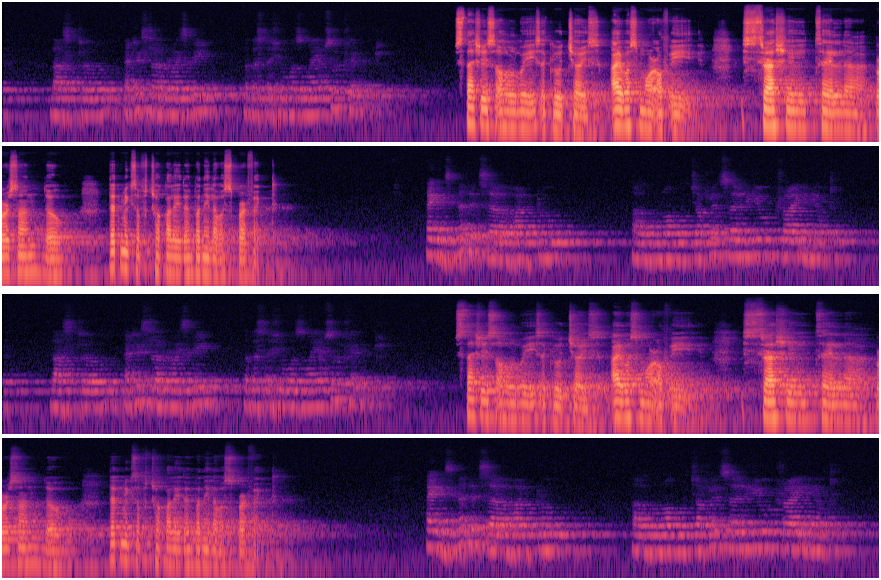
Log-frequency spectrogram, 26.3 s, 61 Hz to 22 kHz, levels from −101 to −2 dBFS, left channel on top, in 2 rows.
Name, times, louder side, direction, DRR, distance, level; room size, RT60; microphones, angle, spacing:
voice 1, 0.7-3.1 3.6-5.5 19.5-21.5 22.6-25.6, right 1 dB, 10° right, -11 dB, 2.2 m, -45 dB
voice 2, 6.8-10.3 10.7-14.1 14.4-17.0, left 5 dB, 65° left, 14 dB, 0.4 m, -27 dB
12.0 x 4.2 x 5.9 m, 2.3 s
head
